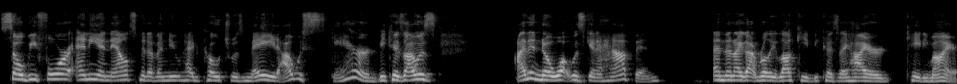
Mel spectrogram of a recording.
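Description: A woman with a Canadian accent talks in an ordinary speaking voice at a medium pitch and a fairly quick pace. Her pitch varies in an ordinary way against a quiet background. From Canada. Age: 30s. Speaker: basketball broadcaster and former college athlete. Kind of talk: casual interview chat.

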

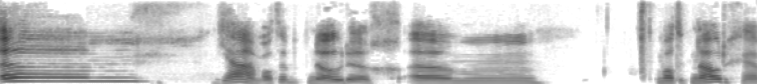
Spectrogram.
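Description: The voice moves at a very slow pace with long, frequent pauses, very wide pitch swings and big swings in loudness. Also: woman, medium pitch for a woman. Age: 30s. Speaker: podcast co-host, wellbeing business co-founder. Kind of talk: casual chat.

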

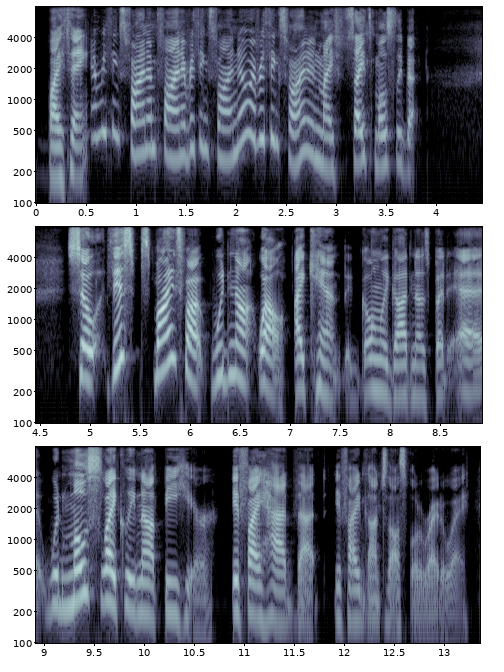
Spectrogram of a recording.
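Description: A woman with a New York accent talks fairly quickly with big swings in loudness, in a very clean, silent recording that is dry and close with no echo. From New York City. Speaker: model and actress. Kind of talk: interview conversation. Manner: animated.

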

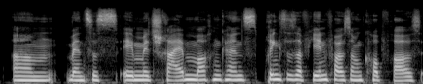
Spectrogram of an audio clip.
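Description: On a very clean recording with a silent background, a woman speaks at a medium pitch. Her pace is moderate and her intonation monotone and flat. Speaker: listener sharing grief story. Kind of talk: personal testimony.

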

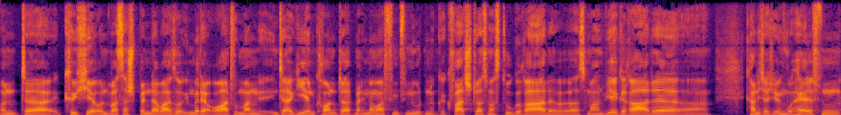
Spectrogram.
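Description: A man speaks at a very fast pace, with hardly any pauses. His pitch sits in the medium range, and his intonation stays fairly even. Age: 30s. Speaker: scientist. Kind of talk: interview. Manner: halting.

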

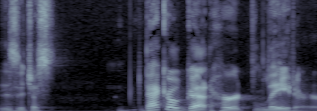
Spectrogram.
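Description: On a very clean recording with a silent background, a man speaks at a very slow pace with vocal fry and very wide pitch swings. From Alabama. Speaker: comedy writer and actor. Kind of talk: casual chat.

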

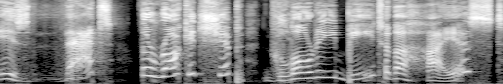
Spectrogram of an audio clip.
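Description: A put-on character voice with a fairly bright tone, very wide pitch swings and a slow pace

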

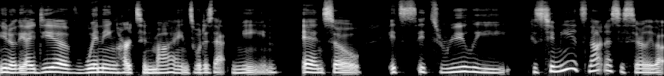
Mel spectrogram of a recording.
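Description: A woman's normal speaking voice at a moderate pace, dry and close with no echo, on a very clean recording with a silent background. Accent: American. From US South, small-town Texas. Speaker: chief marketing officer. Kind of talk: interview.

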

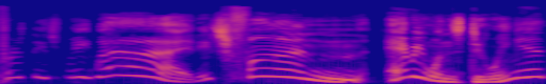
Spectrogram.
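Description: High-pitched put-on character voice, delivered fairly slowly. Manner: smooth-talking, persuasive.

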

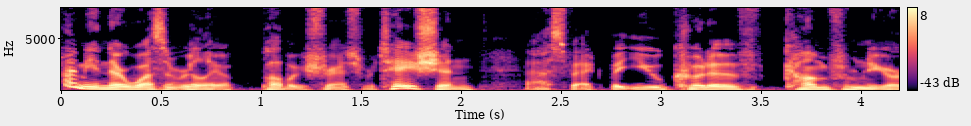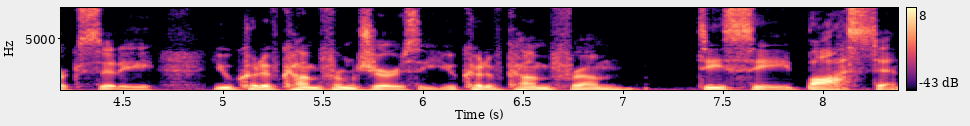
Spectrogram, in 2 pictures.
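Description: A man with an ordinary speaking voice at a medium pitch, a fairly quick pace and ordinary pitch variation, in a very clean recording with a silent background. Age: 20s. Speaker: finance and sports reporter. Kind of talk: casual chat.

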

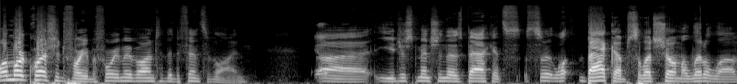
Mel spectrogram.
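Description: In a plain, everyday voice, a man with an American accent talks at a fairly quick pace, his pitch fairly high and his pitch variation ordinary. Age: 20s. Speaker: sports podcast host. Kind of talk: casual chat.

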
